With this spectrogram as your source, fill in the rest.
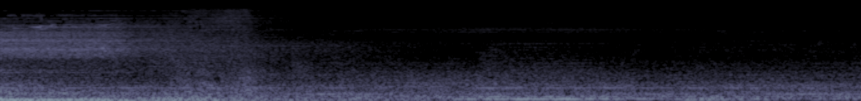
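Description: A triumphant victory fanfare plays with a shimmering burst that fades.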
